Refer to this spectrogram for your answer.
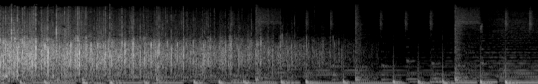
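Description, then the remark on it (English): A church audience applauds, giving God a big hand clap at the end of a sermon, with dense, loud clapping that gradually thins and fades, while a low rhythmic bass pulse from music continues underneath. “Give God a big hand clap.”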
